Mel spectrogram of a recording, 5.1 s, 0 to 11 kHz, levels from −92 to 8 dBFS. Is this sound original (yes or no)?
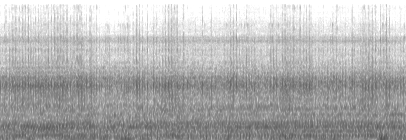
yes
